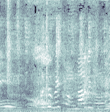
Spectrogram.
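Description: Background voices, like children playing, with no clear words.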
